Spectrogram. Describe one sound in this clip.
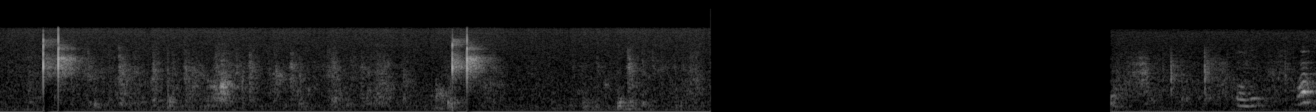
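A dog's claws tap on a hard floor.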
